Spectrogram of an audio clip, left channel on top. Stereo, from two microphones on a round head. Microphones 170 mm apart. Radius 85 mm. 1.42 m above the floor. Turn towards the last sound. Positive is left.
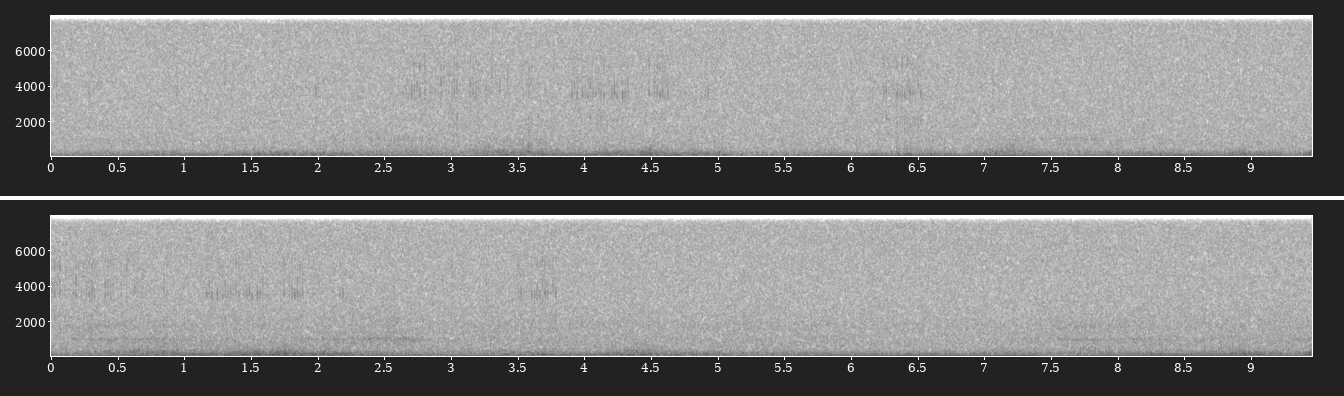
No sound to turn to.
